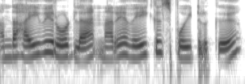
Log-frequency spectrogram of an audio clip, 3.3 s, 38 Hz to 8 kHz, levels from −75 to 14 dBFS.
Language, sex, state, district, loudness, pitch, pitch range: Tamil, female, Tamil Nadu, Nilgiris, -16 LUFS, 220 Hz, 200-250 Hz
